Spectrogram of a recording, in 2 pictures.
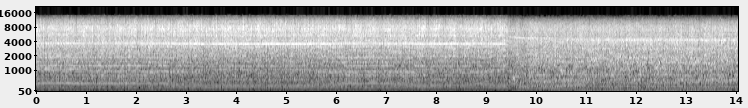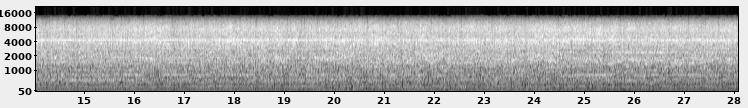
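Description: A small engine or motor running steadily. About nine seconds in, its pitch drops and the sound turns rougher and fuller, then it runs on steadily.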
